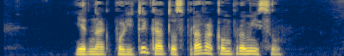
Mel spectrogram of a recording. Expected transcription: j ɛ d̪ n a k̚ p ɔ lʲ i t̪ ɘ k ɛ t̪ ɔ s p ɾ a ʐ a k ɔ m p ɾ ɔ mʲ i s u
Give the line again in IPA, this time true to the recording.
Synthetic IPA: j ɛ d̪ n a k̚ p ɔ lʲ i t̪ ɘ k a t̪ ɔ s p ɾ a v a k ɔ m p ɾ ɔ mʲ i s u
